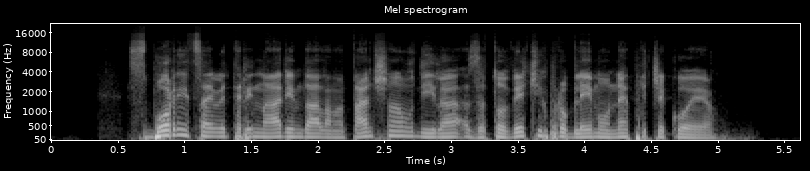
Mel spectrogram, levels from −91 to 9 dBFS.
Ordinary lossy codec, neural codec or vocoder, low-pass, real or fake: Opus, 16 kbps; codec, 44.1 kHz, 7.8 kbps, Pupu-Codec; 19.8 kHz; fake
